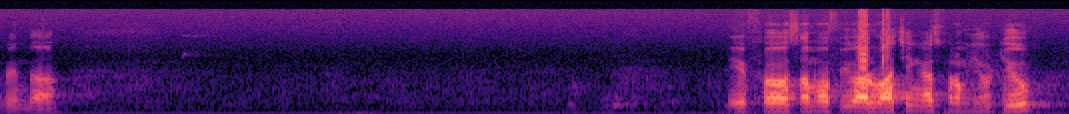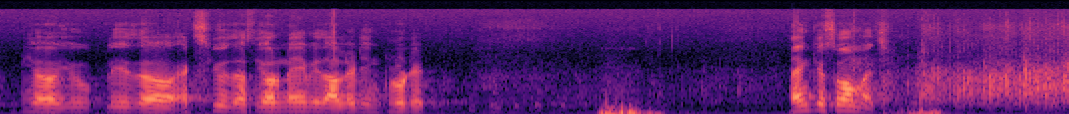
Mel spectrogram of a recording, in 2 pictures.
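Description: A man speaks into a microphone over a loudspeaker in a large hall.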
